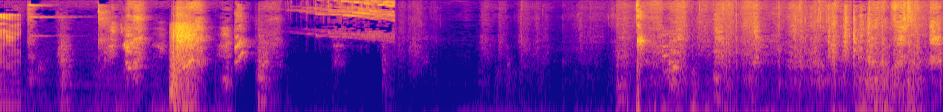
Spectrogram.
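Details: A Pomeranian crunches and gnaws on a microwave-warmed duck cartilage bone treat, her first time trying it, with irregular sharp cracks and wet chomping; a brief high squeak and a rustle of handling are also heard.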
